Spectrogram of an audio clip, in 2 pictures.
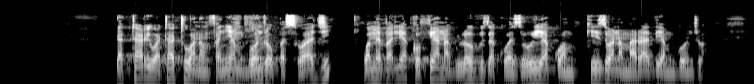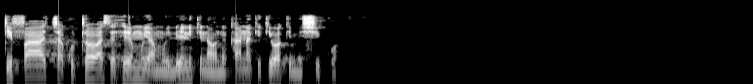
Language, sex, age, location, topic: Swahili, male, 18-24, Kisumu, health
